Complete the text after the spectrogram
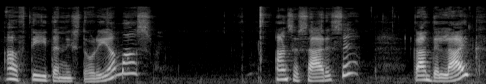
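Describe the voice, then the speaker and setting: A female storyteller giving an expressive, animated read-aloud narration. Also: mid-range voice, a little hiss or hum.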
